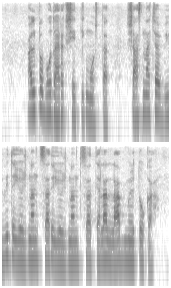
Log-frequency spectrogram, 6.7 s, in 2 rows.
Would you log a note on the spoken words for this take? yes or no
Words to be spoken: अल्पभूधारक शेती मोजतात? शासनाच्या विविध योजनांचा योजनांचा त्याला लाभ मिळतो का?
no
